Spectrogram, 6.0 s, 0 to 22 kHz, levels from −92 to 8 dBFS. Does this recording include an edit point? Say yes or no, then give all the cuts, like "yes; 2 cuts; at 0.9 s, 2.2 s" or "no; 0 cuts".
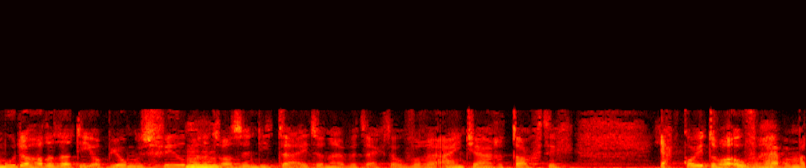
no; 0 cuts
